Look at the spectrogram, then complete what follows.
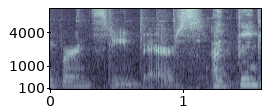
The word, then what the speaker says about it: Berenstain: I always say Berenstain Bears. I think it's kind of how you pronounce it. Like, it's, even Berenstain is stain, still comes out steen.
